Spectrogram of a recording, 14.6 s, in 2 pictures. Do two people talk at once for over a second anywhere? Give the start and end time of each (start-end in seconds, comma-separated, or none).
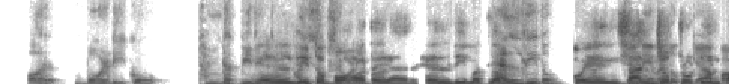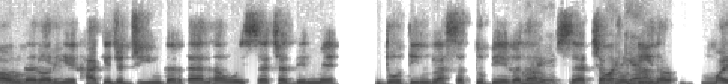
2.5-4.0, 5.7-8.0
